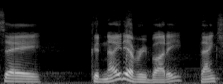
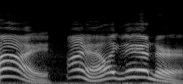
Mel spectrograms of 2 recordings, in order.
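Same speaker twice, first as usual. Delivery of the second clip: very high-pitched puppet-like dummy voice; 10 semitones higher than usual. Performing ventriloquism with a dummy, introducing itself: Alexander ventriloquist dummy voice. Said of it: "I brought a ventriloquist dummy".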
